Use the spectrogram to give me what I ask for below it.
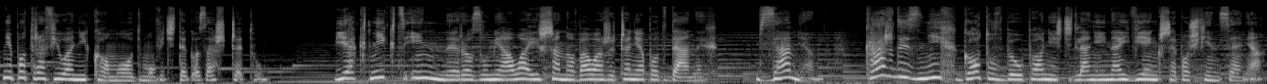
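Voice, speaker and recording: A woman narrating a scripted fairy tale for children, an audiobook storyteller with expressive, carefully phrased delivery. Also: a little high, measured pace, soft background music.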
